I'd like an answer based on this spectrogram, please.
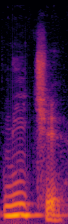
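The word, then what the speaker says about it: Nietzsche: o século 19 chamado Frederick nith parece que a pessoa tá espirrando mas não é a pronúncia do nome do filósofo alemão o que interessante aqui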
